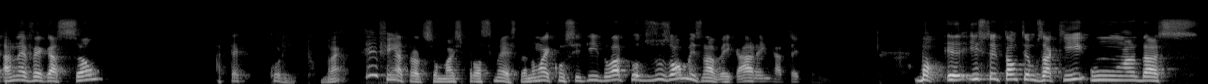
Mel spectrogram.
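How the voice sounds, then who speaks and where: A man teaching a Greek class, who explains each point step by step, reads Greek words slowly and repeats them, and often asks "não é?". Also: fairly high pitch, a little mellow, husky. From Brazil. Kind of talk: university lecture.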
